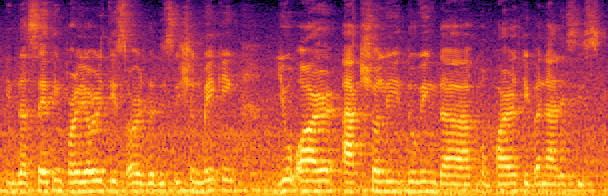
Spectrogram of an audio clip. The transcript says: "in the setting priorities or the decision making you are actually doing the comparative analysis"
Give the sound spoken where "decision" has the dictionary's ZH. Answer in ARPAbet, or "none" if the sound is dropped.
SH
